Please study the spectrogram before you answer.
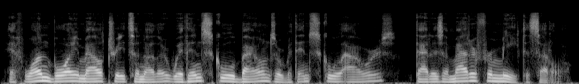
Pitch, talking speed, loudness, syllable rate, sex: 130 Hz, 205 wpm, -17 LUFS, 5.1 syllables/s, male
